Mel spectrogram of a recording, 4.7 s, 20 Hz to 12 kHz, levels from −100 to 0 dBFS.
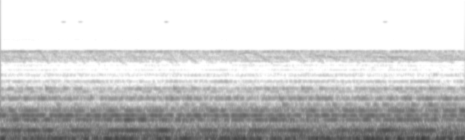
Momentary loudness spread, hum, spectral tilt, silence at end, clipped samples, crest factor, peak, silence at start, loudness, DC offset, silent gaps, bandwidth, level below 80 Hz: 3 LU; none; -11.5 dB/octave; 0 s; under 0.1%; 12 dB; -20 dBFS; 0 s; -35 LUFS; under 0.1%; none; 3.5 kHz; -34 dBFS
